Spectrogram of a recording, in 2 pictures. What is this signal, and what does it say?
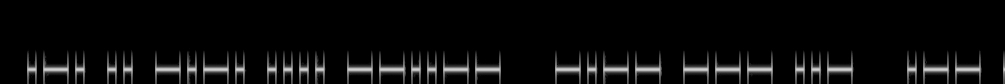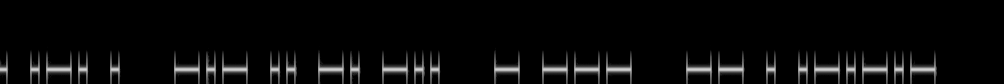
Morse code, heard as a keyed tone, about 14 wpm, 700 Hz. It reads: RICH, YOU WERE KIND TO ME.
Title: Sentences from Top 1100 Words 15wpm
